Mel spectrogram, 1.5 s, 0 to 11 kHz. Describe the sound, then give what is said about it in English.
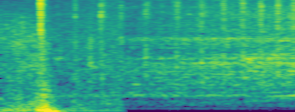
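About 1,000 feet of motion picture film (16,000 separate photographs) whirs steadily onto a reel with a quiet, rapid clicking rhythm, starting after a brief thump. The mechanical winding stays soft and even, with no voices. “Let's tidy up this tangle of film by putting it on a reel.”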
